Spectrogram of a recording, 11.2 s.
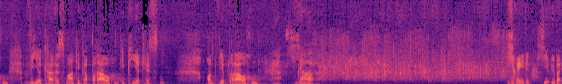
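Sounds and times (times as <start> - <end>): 
speech: 0.0 - 3.4, 4.1 - 6.5, 10.2 - 11.2
audience clapping: 5.8 - 11.2.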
